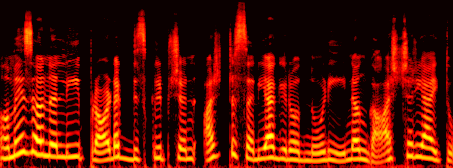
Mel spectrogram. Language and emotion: Kannada, surprised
